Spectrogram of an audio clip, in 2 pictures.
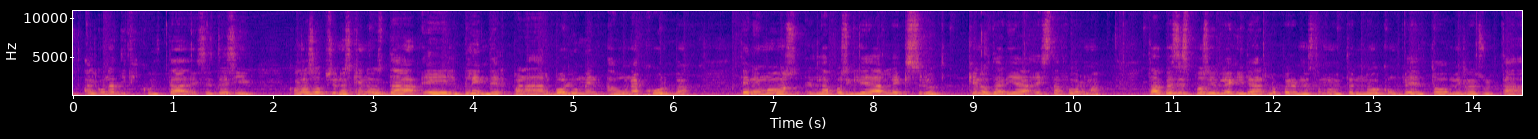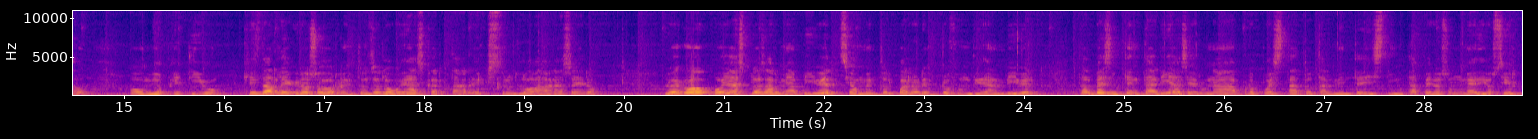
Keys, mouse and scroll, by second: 0.5-0.9 middle drag, 1.2 shift+middle click, 7.8-9.1 drag, 9.5-10.5 middle drag, 11.9-13.2 middle drag, 13.6-13.9 scroll up 1, 14.0-14.3 shift+middle drag, 14.4-16.7 scroll up 2, 19.0 ctrl+z, 20.1-22.1 scroll down 4, 23.2 click, 25.1-25.4 shift+middle drag, 25.7-27.1 middle drag, 27.1-27.6 scroll down 1, 27.6-28.4 middle drag, 28.5-28.9 scroll down 1.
